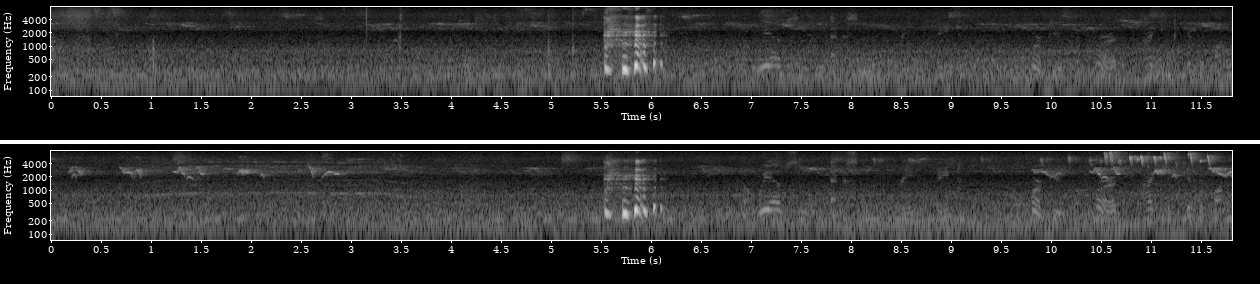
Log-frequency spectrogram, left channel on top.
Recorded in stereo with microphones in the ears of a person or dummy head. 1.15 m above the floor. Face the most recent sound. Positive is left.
turn(degrees=-30)  # may be behind; listen again after turning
